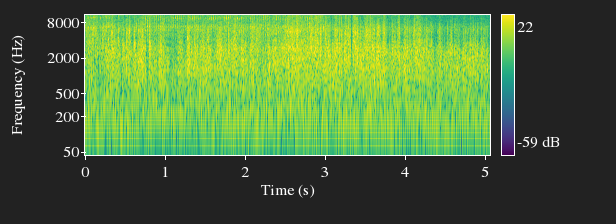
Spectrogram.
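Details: Honda Revo Absolute running after its rocker arms were replaced: a steady, even drone with wind buffeting and no top-end tapping; smooth, only carburetor sound heard; normal.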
